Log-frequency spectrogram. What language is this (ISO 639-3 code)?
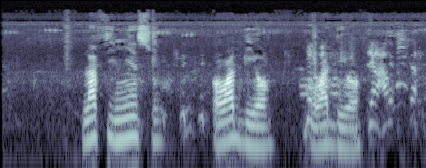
bci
